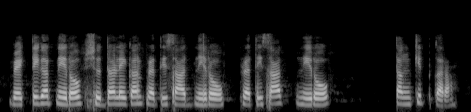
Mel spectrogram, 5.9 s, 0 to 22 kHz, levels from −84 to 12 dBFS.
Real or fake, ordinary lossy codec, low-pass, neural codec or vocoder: fake; MP3, 64 kbps; 7.2 kHz; codec, 16 kHz, 4 kbps, X-Codec, WavLM features, trained on Multilingual LibriSpeech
